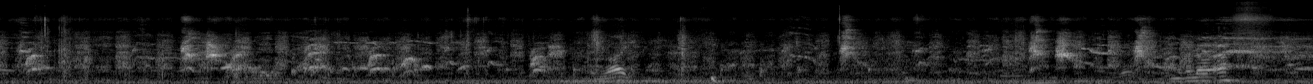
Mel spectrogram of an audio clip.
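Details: An oversize American Labrador Retriever gives short sharp barks, yips and thin whimpers while people talk nearby, during a stud session at a kennel in Manaoag, Pangasinan.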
